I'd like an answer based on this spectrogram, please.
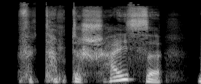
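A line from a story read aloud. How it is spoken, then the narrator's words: Breathless whisper. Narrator (German): wisperte Big L atemlos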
